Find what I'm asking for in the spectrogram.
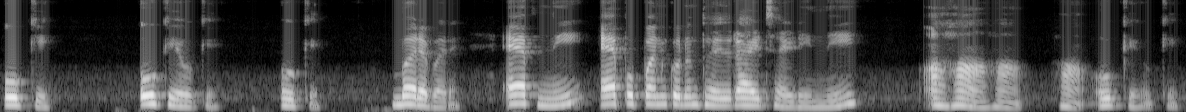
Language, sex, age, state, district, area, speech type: Goan Konkani, female, 30-45, Goa, Salcete, urban, spontaneous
